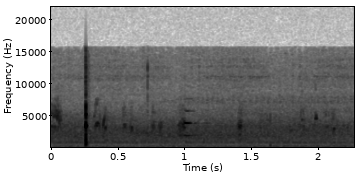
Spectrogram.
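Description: A golf club striking the ball on a short chip shot: one sharp click about a quarter second in.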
